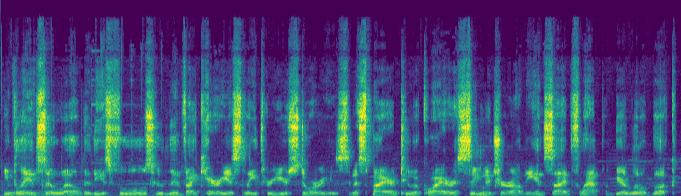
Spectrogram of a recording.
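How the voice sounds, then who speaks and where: A sly, mocking figure in a radio play. His voice is very deep and creaky, theatrical and insinuating, with music behind. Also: moderate pace, few pauses, poor audio. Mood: taunting. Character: sly, taunting, mysterious narrator goading an old professor. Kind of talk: radio theater, dramatic monologue.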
